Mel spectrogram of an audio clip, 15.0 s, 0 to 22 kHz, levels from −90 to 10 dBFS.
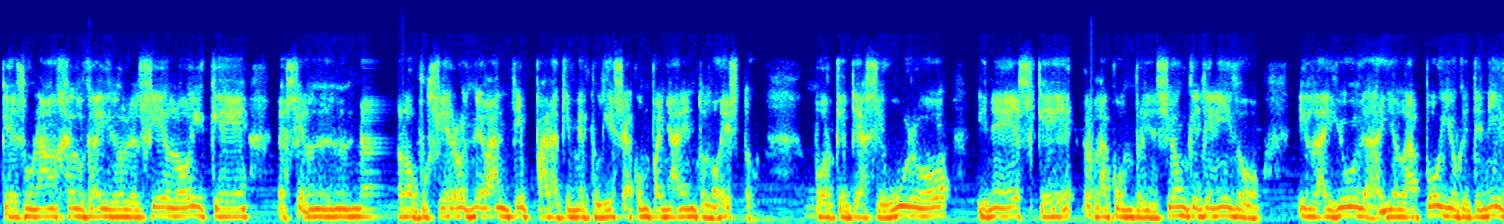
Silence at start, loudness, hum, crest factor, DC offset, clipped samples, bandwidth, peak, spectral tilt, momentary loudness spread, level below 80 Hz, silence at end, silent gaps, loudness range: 0 s; -15 LUFS; none; 12 dB; under 0.1%; under 0.1%; 7.8 kHz; -2 dBFS; -6.5 dB/octave; 7 LU; -46 dBFS; 0 s; none; 2 LU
